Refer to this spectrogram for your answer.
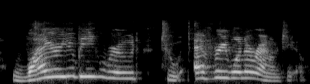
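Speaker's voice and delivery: mock full-on scolding yell, high-pitched. Retelling yelling at a four-year-old on the way to school: retelling own yell. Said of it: "I was full yelling at my four-year-old".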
